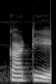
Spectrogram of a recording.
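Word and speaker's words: Cartier: কার্টিয়ে নামটা শুনে নিশ্চয়ই বুঝতে পেরে গেছো এটা ফ্রান্সের কোম্পানি, কারণ এখানে আর সাইলেন্ট আছে।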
